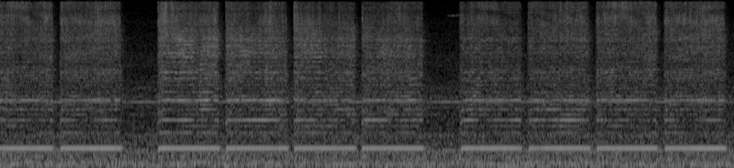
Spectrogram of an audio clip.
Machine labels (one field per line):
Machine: slide rail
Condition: abnormal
